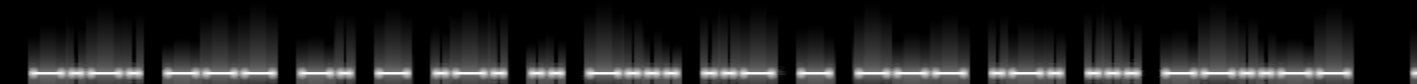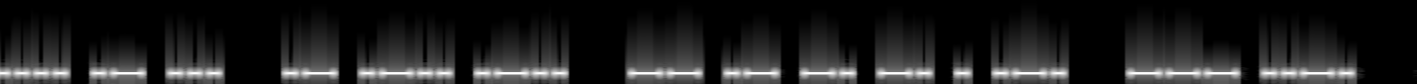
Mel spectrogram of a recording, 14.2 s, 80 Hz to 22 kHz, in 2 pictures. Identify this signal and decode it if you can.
Morse code, heard as a keyed tone, about 25 wpm, 600 Hz. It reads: CONTRIBUTORS, HAS ALL MANNER OF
